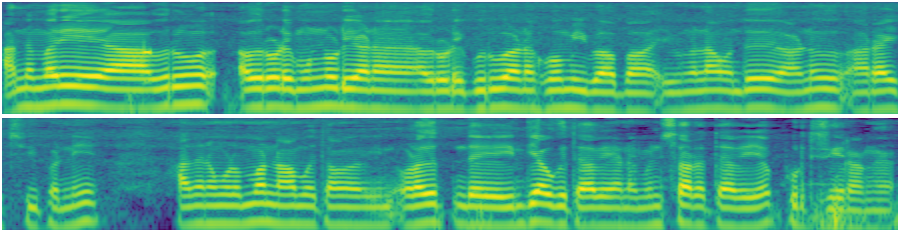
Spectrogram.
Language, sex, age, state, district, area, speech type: Tamil, male, 30-45, Tamil Nadu, Tiruchirappalli, rural, spontaneous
